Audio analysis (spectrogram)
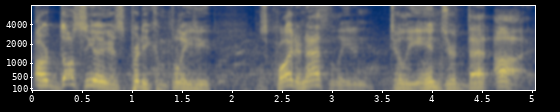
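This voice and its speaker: An actor playing an excitable agency official in a radio drama, urgent and exasperated, given to barking orders. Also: male voice, fairly high pitch, normal speed, vocal fry. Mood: earnest. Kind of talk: old-time radio drama acting.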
